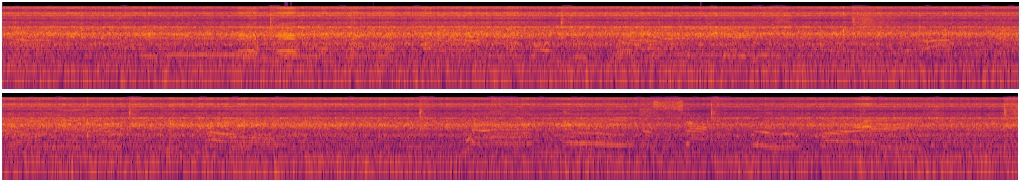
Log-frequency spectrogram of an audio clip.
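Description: Steady wind noise buffeting the camera microphone during a tandem parachute descent under an open canopy, with faint voices talking beneath it.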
